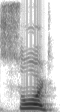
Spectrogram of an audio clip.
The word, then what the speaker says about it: Sword: Sword, W is not pronounced in the whole of its pronunciation.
